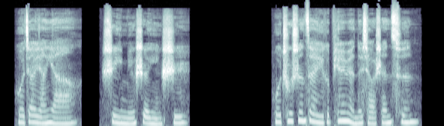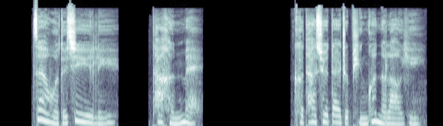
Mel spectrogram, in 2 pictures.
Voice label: 旁白自述

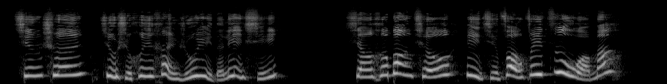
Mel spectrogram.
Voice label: 御姐音清朗飒爽; 花木兰

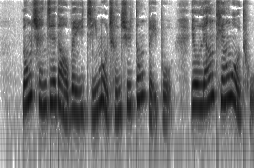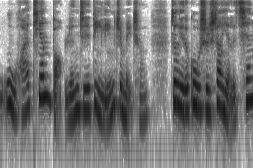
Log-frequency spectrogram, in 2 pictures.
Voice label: 故事试音

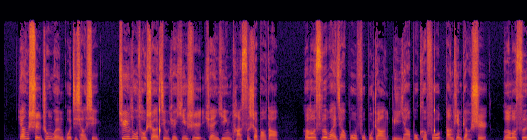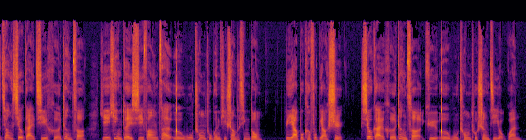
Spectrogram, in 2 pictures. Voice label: 普通话新闻

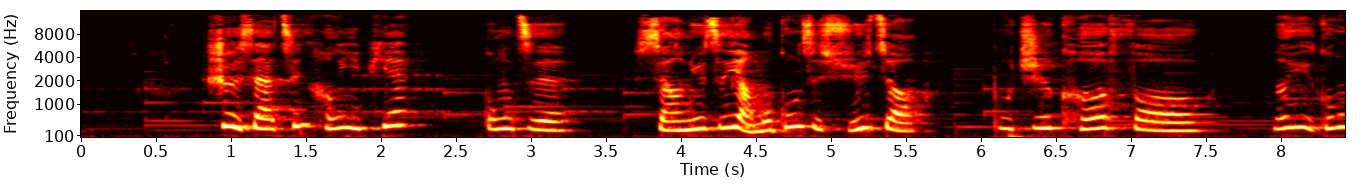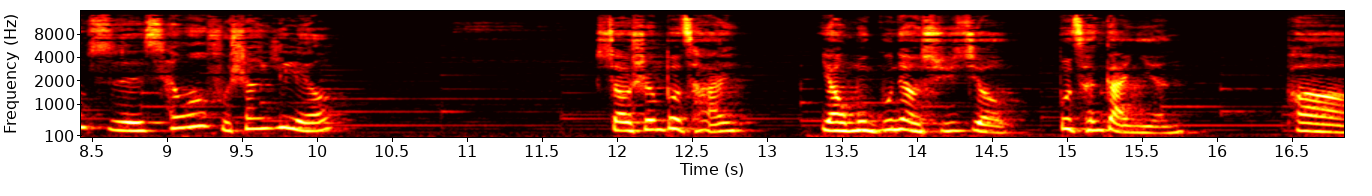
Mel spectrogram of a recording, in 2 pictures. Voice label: 少女少男

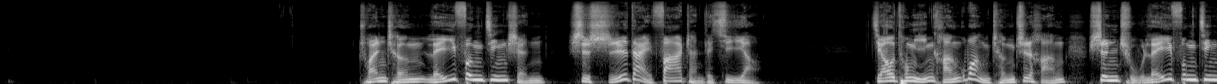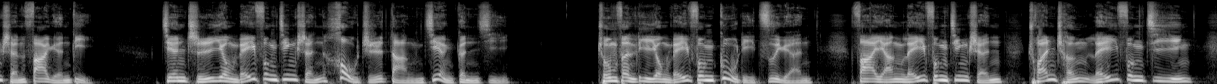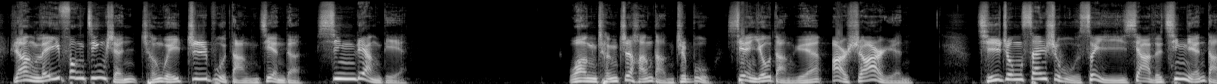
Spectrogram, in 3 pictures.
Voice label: 企业汇报片配音片段

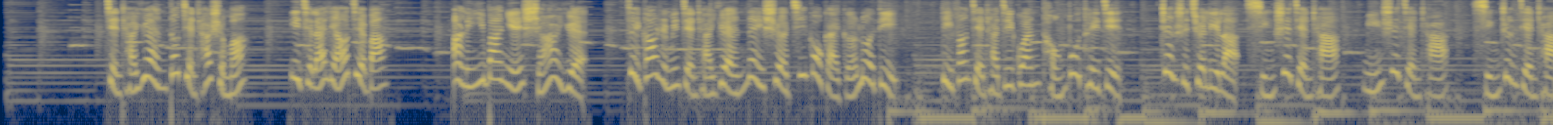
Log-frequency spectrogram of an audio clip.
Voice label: 阳光干练检察机构改革

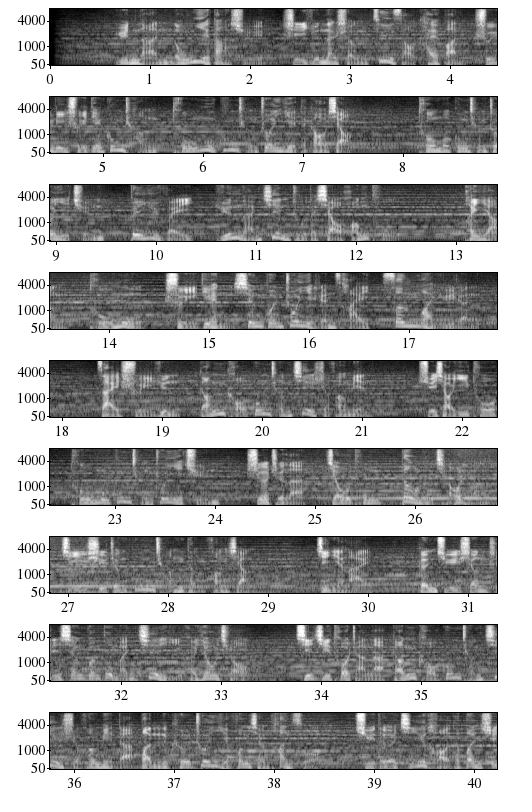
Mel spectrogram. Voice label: 专题大气介绍

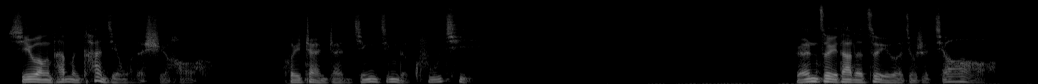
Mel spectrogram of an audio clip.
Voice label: 成熟青年

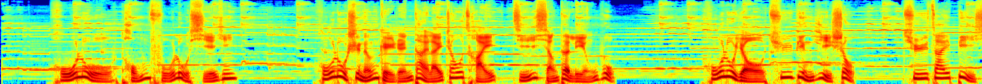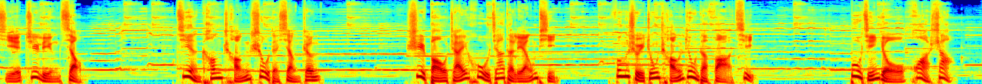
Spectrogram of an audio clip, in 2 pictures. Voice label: 纪录片; 葫芦

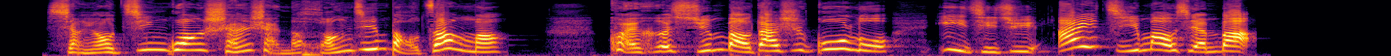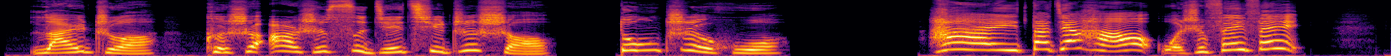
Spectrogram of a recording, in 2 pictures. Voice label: 角色男童音

